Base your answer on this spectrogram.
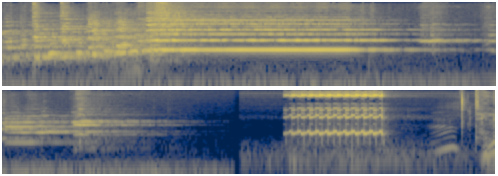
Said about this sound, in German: Telefon? Ist noch gar keine Rätselzeit.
